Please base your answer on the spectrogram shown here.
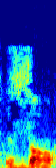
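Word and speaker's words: ظاء: So we'll call it Zor, as in zodiac, Zor, Zor.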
